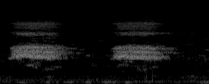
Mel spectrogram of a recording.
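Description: A bird calling twice, two harsh calls each about half a second long, a second apart.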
